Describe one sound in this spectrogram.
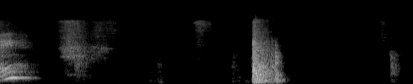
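A metal pot thuds down onto a counter.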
